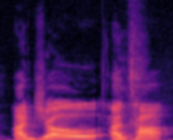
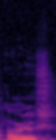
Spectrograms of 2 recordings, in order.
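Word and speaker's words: Arooj: Is Ajo Ata off top? – That is not how you say it. GG. – It's A R O O J.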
